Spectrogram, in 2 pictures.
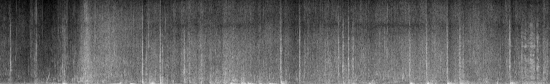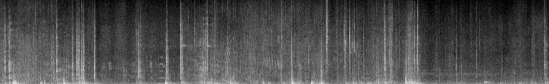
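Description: A hooked salmon thrashing and splashing at the surface as it is netted beside a boat, with water sloshing and repeated sharp knocks against the boat. The splashing stops about two seconds before the end, once the fish is in the net in the boat.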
